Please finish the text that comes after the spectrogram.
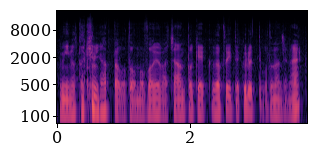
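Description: A man's voice: medium pitch, fairly even intonation, rapid-fire, close to an everyday voice. A man playing a laid-back, slightly grudging friend with wry, offhand delivery in an amateur comedy radio drama.

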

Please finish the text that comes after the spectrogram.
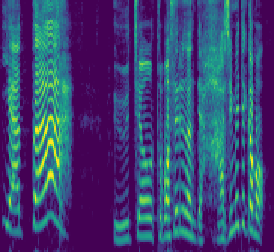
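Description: Comedy radio drama role: excitable, smitten young man acted by a man, very animated intonation, dry recording. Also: sits high, brisk, no echo, heavily acted. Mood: elated. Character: boastful, lovestruck, excitable young male buddy.

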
